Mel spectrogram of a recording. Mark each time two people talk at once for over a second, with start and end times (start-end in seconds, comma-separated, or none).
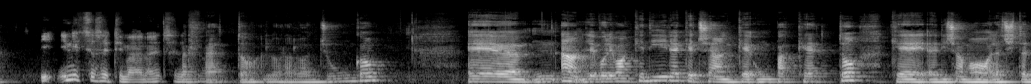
none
